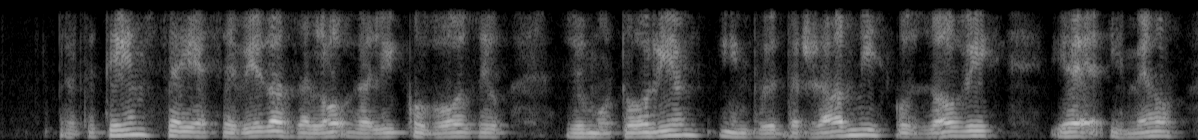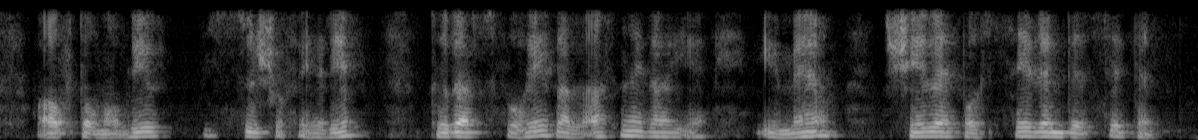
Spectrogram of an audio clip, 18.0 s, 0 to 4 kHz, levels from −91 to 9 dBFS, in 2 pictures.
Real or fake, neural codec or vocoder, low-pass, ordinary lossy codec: fake; codec, 16 kHz, 4 kbps, FreqCodec, smaller model; 3.6 kHz; none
